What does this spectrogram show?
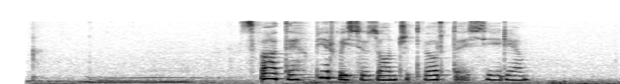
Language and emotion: Russian, neutral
